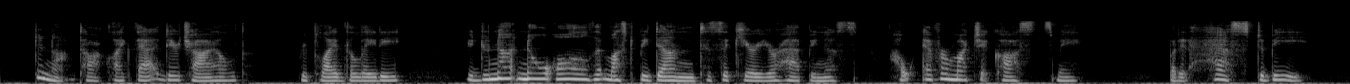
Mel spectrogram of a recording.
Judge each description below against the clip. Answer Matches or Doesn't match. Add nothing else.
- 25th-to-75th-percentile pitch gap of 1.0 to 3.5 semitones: Doesn't match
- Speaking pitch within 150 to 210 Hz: Matches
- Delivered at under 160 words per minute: Matches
